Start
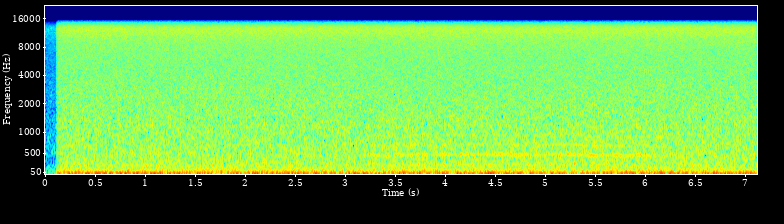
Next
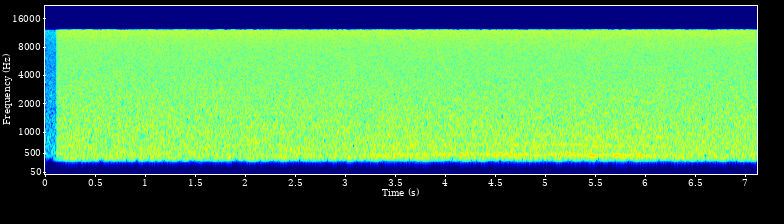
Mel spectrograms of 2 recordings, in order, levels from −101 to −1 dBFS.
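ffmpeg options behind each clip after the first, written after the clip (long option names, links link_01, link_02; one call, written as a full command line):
ffmpeg -i in.wav -af "afftfilt=real='re*between(b*sr/4096,370,12000)':imag='im*between(b*sr/4096,370,12000)':win_size=4096:overlap=0.75" out.wav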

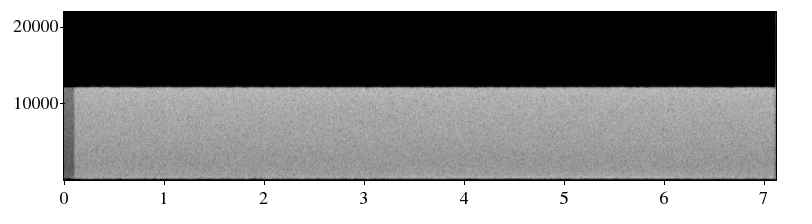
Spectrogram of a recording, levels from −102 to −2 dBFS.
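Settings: ffmpeg -i in.wav -af "bass=frequency=250:gain=14,treble=frequency=4000:gain=8" out.wav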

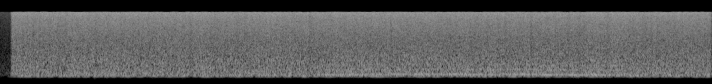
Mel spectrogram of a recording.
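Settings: ffmpeg -i in.wav -af "alimiter=limit=-12.5dB:level=0:latency=1:release=58,volume=6.5dB" out.wav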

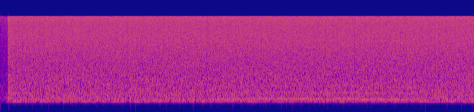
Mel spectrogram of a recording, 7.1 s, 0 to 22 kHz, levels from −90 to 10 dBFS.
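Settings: ffmpeg -i in.wav -filter_complex "[0:a]acrossover=split=860|2300|6500[link_01][link_02][link_03][link_04];[link_01]acompressor=threshold=-38dB:ratio=4[link_05];[link_02]acompressor=threshold=-38dB:ratio=4[link_06];[link_03]acompressor=threshold=-27dB:ratio=4[link_07];[link_04]acompressor=threshold=-27dB:ratio=4[link_08];[link_05][link_06][link_07][link_08]amix=inputs=4:normalize=0" out.wav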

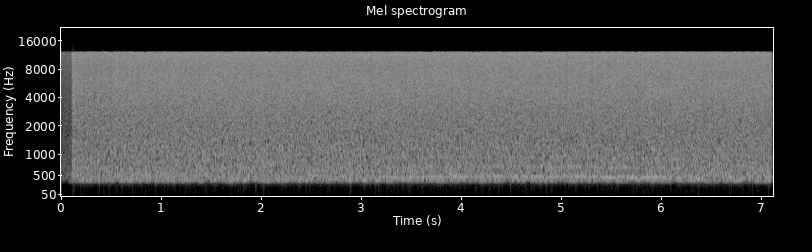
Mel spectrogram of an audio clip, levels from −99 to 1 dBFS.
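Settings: ffmpeg -i in.wav -af "aecho=1:1:426:0.473,volume=-4dB" out.wav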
